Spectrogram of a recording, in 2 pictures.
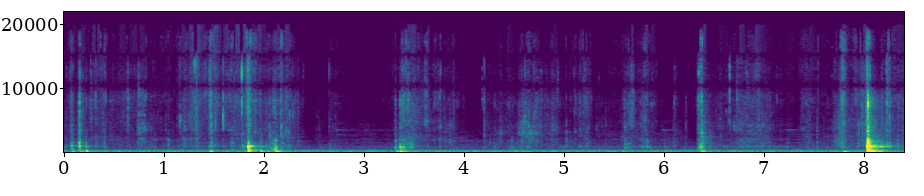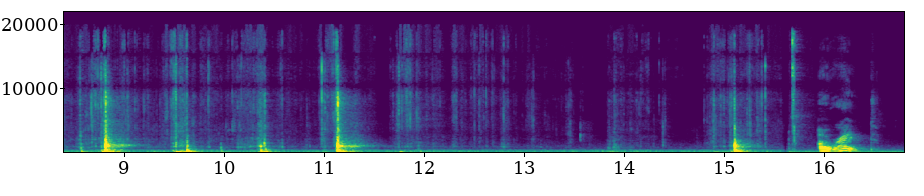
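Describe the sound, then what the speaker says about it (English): Spinach chopped with a knife on a cutting board, scattered sharp taps in small bursts, close by, with quiet pauses and a voice speaking near the end. "So I have cut up 4 cups of spinach"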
